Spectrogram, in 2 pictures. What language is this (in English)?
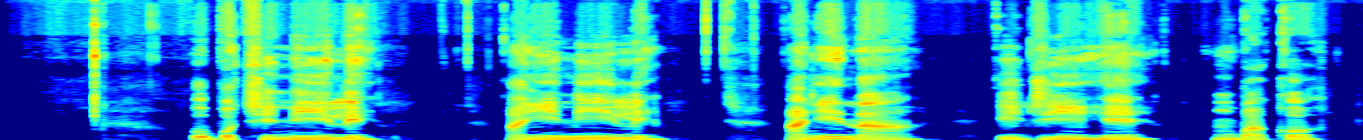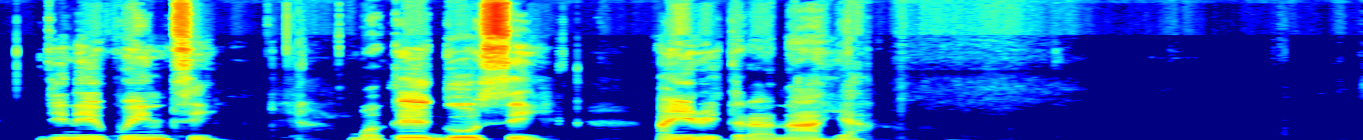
Igbo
